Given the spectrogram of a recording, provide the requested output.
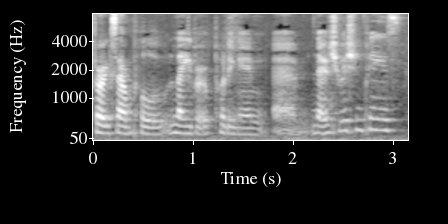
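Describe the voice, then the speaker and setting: A somewhat breathy woman speaks, with audible room echo. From Lincolnshire, England. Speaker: politics undergraduate student. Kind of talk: casual panel discussion. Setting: studio.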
